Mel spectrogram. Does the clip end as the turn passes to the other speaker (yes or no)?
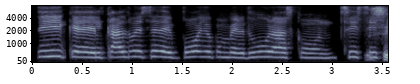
yes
